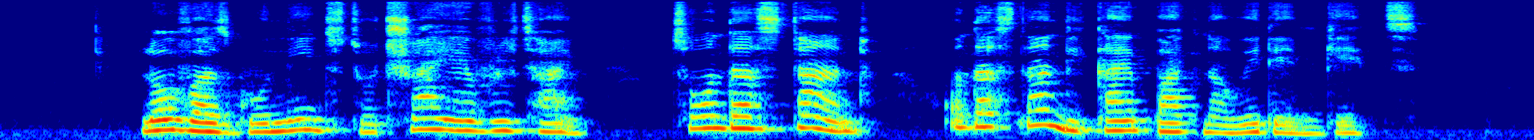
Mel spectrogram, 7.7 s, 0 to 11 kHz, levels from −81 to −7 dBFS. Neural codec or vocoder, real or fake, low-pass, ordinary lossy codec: vocoder, 22.05 kHz, 80 mel bands, Vocos; fake; none; none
